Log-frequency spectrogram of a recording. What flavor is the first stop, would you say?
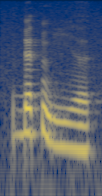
implosive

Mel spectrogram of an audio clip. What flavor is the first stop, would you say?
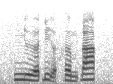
implosive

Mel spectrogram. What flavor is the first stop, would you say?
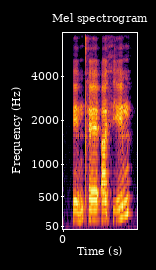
aspirated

